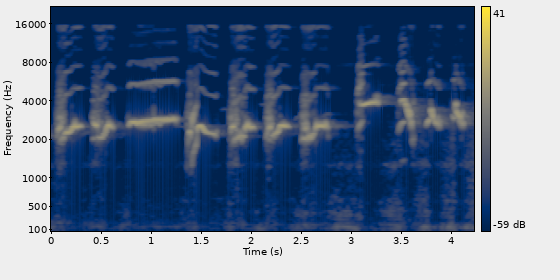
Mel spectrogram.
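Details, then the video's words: Excited Oriental magpie-robin unloading its repertoire: clear whistled notes, some held for half a second, others bent sharply downward, in a quick uneven sequence that ends on higher, chattering phrases. "DENGAN HITUNGAN DETIK KACER NAIK EMOSI BONGKAR ISIAN"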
